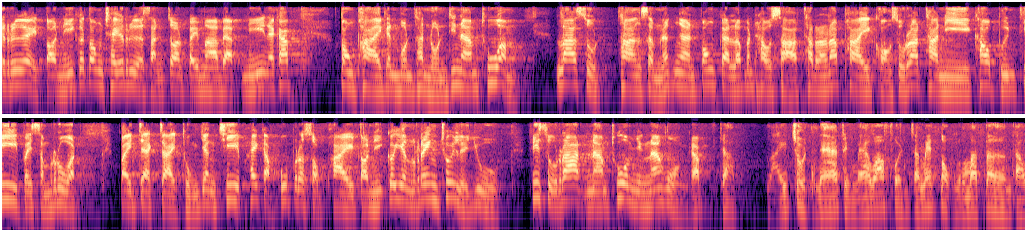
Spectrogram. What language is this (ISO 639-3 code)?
tha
